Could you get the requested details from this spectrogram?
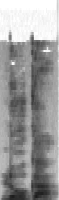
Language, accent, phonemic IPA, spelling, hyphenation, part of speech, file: Swahili, Kenya, /ˈlu.ɣɑ/, lugha, lu‧gha, noun, Sw-ke-lugha.flac
- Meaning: language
